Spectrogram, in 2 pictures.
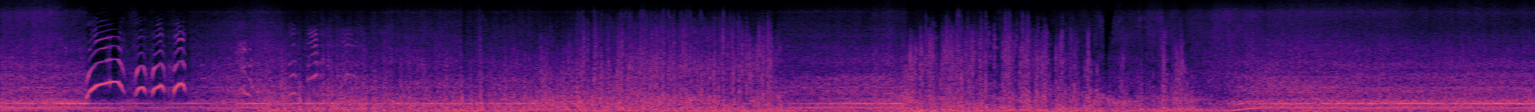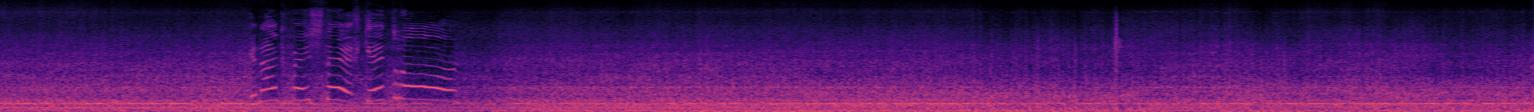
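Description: Sea-Doo personal watercraft engine running steadily under way, with wind and water rush on the microphone. The engine note thins out for a few seconds, then rises sharply about twelve seconds in as the throttle is opened again, and runs on steadily.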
